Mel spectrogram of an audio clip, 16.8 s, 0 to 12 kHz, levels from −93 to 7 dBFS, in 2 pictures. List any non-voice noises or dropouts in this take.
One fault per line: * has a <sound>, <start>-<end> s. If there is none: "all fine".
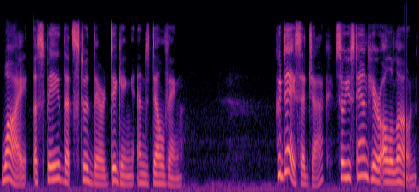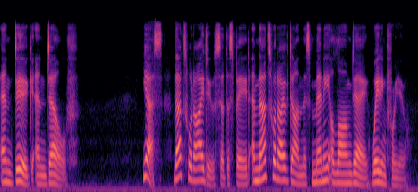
* has a dropout, 8.1-8.1 s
